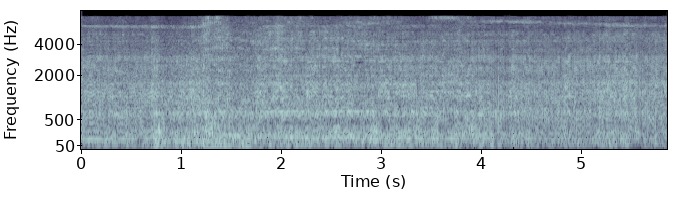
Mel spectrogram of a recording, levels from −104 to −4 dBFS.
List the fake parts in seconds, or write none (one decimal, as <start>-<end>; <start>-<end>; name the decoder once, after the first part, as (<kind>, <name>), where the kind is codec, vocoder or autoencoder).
0.0-0.7 (vocoder, HiFi-GAN); 1.8-5.9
